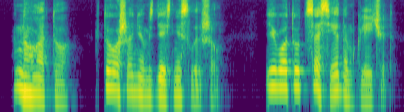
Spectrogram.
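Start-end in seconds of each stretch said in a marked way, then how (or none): none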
